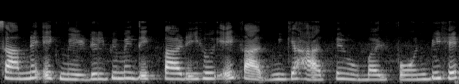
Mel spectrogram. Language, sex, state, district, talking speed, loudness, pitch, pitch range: Hindi, female, Bihar, Katihar, 250 wpm, -17 LUFS, 255 Hz, 225-275 Hz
